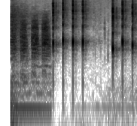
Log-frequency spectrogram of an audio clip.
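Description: Intro jingle music: a short noisy opening over a low hum, then a run of quick, short high notes, about six a second, in two groups of four with a brief gap between them.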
